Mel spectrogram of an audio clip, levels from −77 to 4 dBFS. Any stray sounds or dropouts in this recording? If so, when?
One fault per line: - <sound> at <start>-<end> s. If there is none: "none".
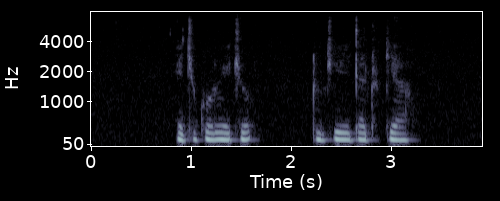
none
